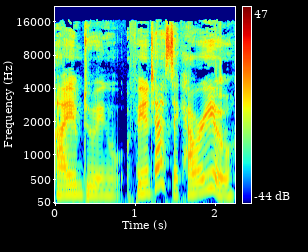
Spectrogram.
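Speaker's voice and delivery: flat, robotic, robot-like tone. A wife answers her husband's greeting on their hundredth show, robotic delivery. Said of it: "you always sound so robotic when you say that".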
